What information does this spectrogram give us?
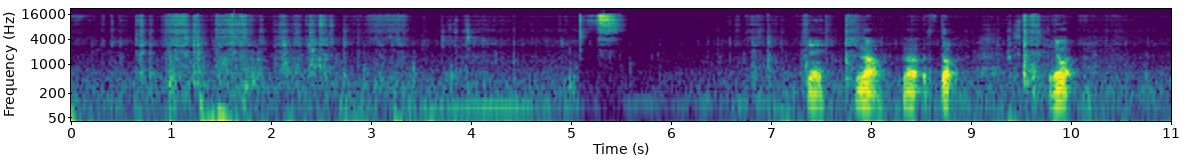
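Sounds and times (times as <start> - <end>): cookware scraping in pan: 0.4 - 4.1.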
